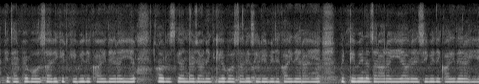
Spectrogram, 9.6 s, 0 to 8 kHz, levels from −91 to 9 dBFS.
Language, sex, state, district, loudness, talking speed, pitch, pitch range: Hindi, female, Andhra Pradesh, Anantapur, -26 LUFS, 240 wpm, 275 Hz, 270-280 Hz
